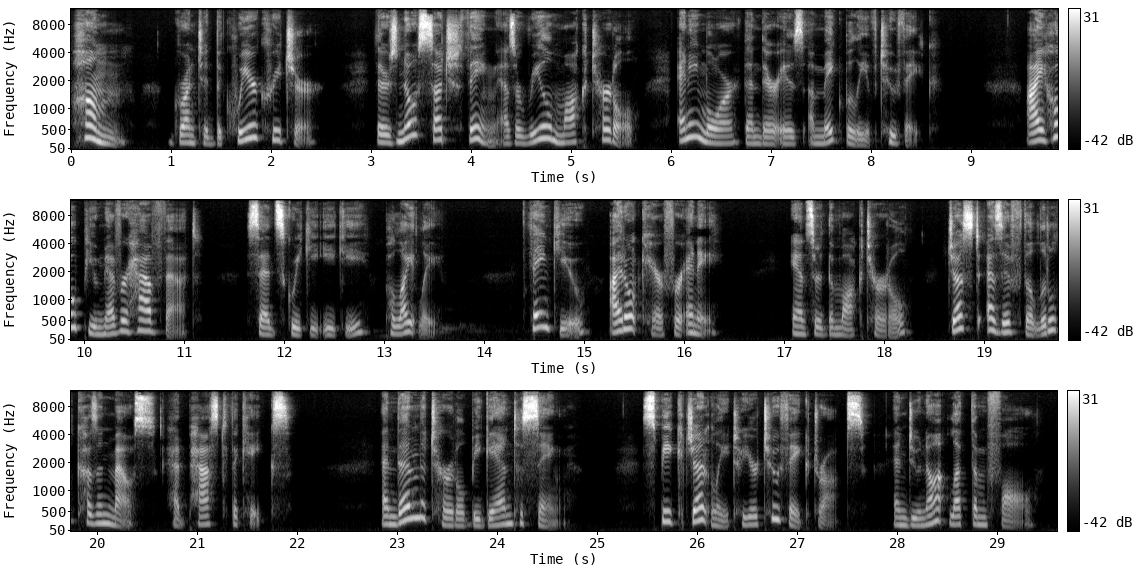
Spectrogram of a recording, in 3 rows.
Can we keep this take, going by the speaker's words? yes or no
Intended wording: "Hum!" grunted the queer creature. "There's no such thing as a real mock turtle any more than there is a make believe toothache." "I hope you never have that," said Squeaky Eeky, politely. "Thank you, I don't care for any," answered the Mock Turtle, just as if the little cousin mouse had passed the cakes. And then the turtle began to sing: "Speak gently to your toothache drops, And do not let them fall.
yes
